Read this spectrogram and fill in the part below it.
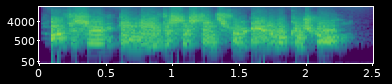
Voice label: Emergency Human Young Male Voice Police Radio Officer In Need Of Assistance From Animal; Animal Control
